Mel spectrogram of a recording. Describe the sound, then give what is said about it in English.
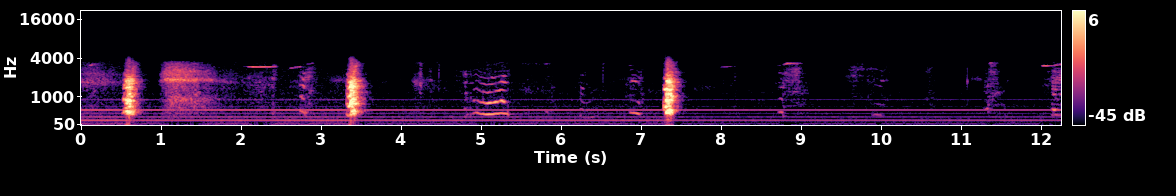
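A riled-up dog named Shiloh lets out three sharp, separate barks a few seconds apart, with softer yips and a wavering whimper in between, over a steady electrical hum. “Yeah, try to get a train of thought when you got a dog barking in your ear.”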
